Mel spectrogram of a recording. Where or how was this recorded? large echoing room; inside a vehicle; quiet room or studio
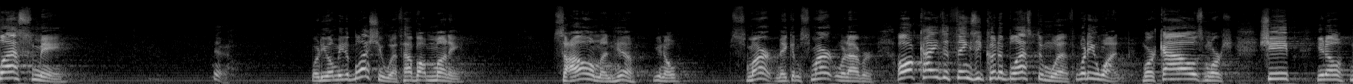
large echoing room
